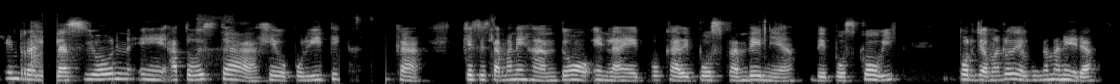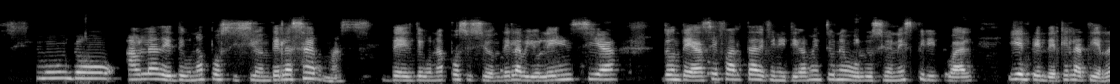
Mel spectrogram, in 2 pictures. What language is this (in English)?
Spanish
